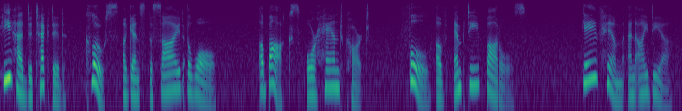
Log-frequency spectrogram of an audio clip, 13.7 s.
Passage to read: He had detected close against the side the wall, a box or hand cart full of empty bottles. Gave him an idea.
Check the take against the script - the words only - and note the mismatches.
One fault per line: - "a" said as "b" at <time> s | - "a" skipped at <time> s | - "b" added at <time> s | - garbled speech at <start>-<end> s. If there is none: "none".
none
